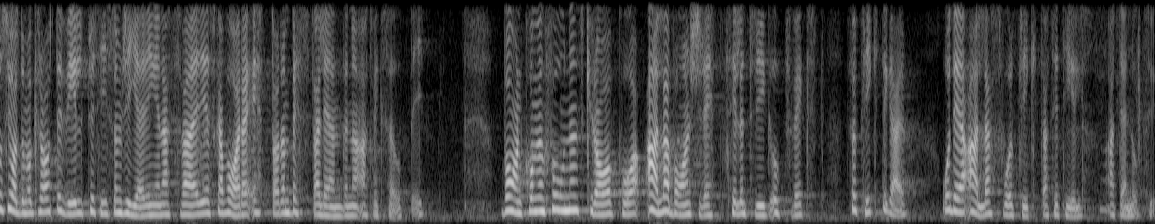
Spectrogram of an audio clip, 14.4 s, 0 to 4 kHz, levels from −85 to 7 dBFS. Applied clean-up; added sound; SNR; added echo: none; none; none; none.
